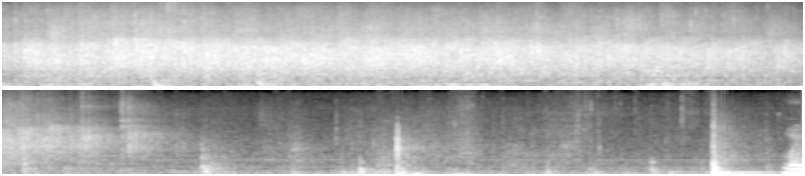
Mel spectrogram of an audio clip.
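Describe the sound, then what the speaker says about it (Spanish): A book presentation audience gives warm applause, dense steady clapping filling the room for several seconds before fading into scattered footsteps, shuffling and a few knocks. "recibamos entonces con un cálido aplauso"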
